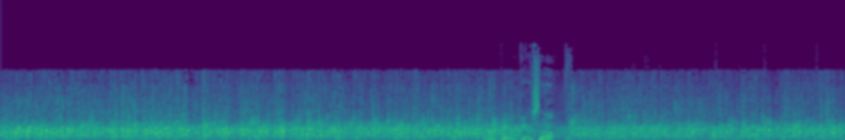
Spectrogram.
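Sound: applause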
